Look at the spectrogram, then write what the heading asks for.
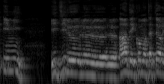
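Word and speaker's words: אמי: colère contre moi », ma mère en hébreu se dit « imi ». Ça s'écrit « Aleph mem yud ». Aleph mem yud imi.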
